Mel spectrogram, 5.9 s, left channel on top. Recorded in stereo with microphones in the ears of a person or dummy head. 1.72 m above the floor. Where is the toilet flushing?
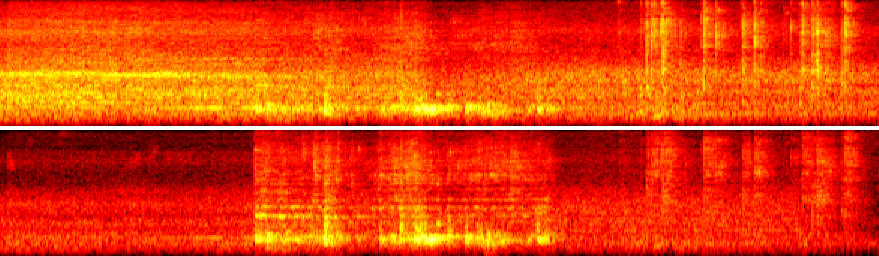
65° right (ahead or behind), 2 m.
